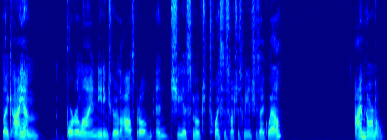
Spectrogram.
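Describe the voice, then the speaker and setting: A woman creator giving casual ranking commentary in a sarcastic, deadpan but expressive way. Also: low-pitched, brisk, no echo. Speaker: video creator.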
